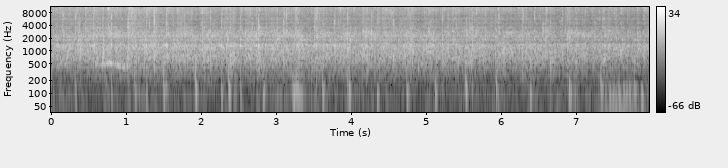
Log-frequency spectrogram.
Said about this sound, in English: So just a round of applause, please, for the volunteers every year for Oshkosh.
